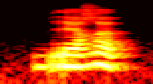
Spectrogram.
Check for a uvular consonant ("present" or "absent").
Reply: present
